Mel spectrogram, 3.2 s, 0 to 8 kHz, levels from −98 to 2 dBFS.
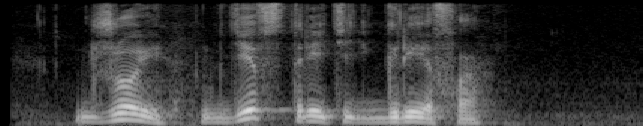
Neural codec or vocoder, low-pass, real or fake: none; 7.2 kHz; real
